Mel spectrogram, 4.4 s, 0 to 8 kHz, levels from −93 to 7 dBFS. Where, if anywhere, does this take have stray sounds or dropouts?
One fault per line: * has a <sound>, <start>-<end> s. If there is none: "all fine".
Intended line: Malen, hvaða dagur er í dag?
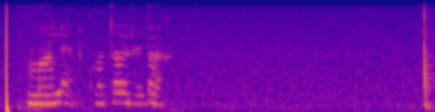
all fine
